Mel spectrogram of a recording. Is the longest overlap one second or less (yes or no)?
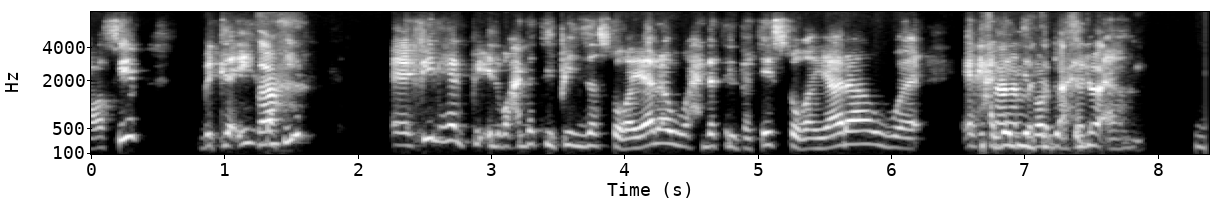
no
